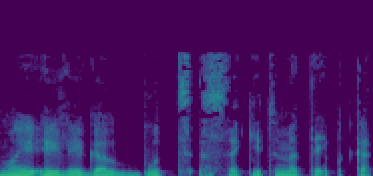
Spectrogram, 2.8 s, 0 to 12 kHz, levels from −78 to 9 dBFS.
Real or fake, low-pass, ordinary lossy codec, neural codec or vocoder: real; 9.9 kHz; MP3, 32 kbps; none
